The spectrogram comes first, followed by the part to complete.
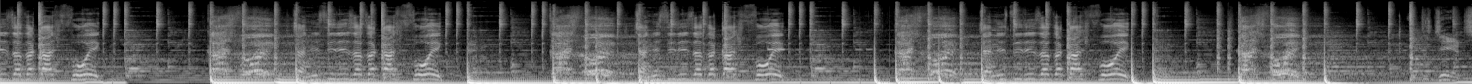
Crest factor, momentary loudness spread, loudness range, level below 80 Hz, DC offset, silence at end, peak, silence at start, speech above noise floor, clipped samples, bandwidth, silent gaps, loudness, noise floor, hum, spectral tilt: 8 dB; 11 LU; 2 LU; -8 dBFS; under 0.1%; 0 s; 0 dBFS; 0 s; 20 dB; 0.1%; 20 kHz; none; -11 LUFS; -28 dBFS; none; -5 dB/octave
